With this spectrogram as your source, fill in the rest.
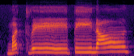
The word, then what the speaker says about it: मत्वेति: मत्वेति नाथ आधा त है तो इसलिए मैं टच कर कर आगे जाना है। मत्वेति नाथ तव तव संस्तवनम मयीद।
